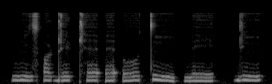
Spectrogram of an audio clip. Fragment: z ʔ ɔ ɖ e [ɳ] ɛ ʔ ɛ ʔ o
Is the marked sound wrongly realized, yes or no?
yes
